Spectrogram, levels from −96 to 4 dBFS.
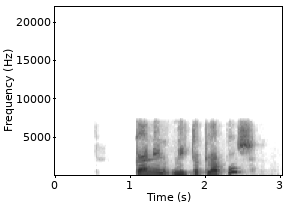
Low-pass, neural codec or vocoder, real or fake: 7.2 kHz; none; real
